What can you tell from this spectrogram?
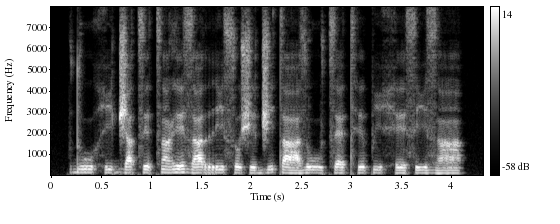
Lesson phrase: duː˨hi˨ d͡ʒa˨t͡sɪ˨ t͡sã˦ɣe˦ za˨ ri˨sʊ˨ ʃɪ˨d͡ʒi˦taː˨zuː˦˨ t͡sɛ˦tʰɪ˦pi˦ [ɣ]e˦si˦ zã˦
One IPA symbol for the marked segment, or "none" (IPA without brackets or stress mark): h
